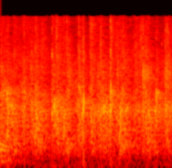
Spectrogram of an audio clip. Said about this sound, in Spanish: A todo nuestro país del ancho y largo. Hasta allá que vaya el aplauso. Vamos México, levántate. Centroamérica, Suramérica, un fuerte aplauso también.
